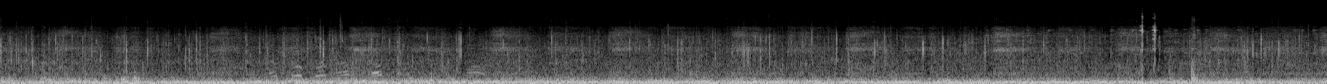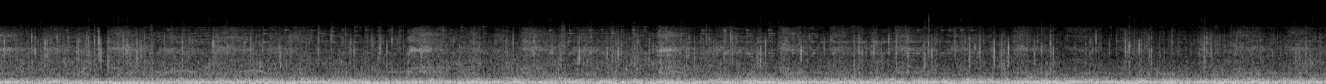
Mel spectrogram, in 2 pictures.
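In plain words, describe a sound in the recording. Wind blows loudly and steadily outdoors.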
